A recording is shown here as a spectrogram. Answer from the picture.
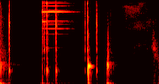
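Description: Animated subscribe-button sound effects: two quick mouse-style clicks, then a short bell ding with a bright ringing, followed by three quick pops and a faint whoosh near the end.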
